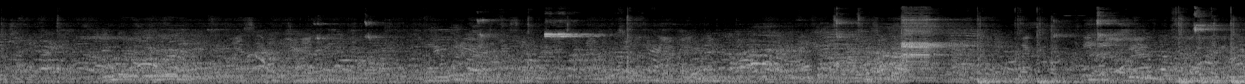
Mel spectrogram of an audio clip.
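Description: Indistinct spectator chatter echoing in a school gymnasium, with a few sharp thuds of a volleyball being bounced and hit on the court, most of them in the second half.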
